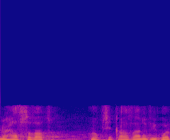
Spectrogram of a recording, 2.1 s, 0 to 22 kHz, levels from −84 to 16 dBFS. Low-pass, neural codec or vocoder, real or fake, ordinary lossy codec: 5.4 kHz; codec, 24 kHz, 1 kbps, SNAC; fake; AAC, 24 kbps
